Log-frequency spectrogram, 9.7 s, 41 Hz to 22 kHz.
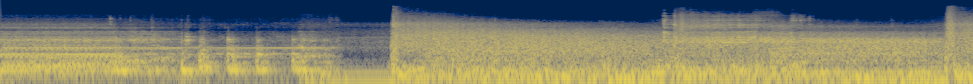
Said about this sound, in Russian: Экипаж еще не знает, что вновь ведет огонь по российскому орудию Д-20.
